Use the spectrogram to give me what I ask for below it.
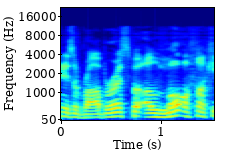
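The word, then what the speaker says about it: ouroboros: think they say a robber us the correct pronunciation is a roborous but a lot of things say uroboros and it annoys the out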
